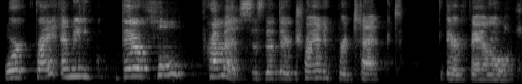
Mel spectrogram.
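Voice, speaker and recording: Woman, slightly high pitch, conversational, affirming, explanatory, strong room echo. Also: expressive, moderate pace. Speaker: panelist at a discussion on end-of-life planning. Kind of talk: conversational group discussion. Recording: roomy echo.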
